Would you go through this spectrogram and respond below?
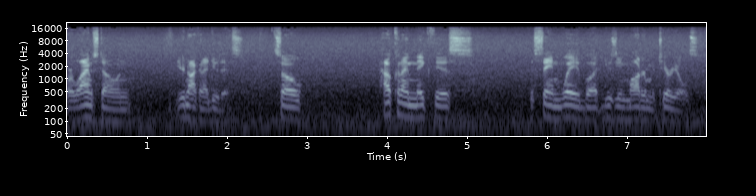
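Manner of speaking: normal talking voice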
